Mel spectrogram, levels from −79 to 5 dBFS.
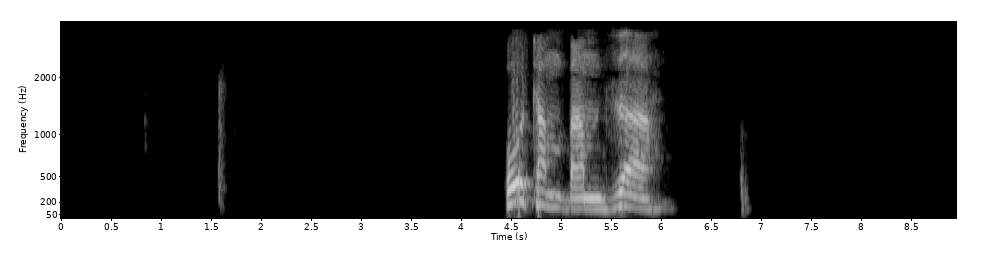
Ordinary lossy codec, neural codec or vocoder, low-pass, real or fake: MP3, 24 kbps; vocoder, 44.1 kHz, 128 mel bands every 512 samples, BigVGAN v2; 3.6 kHz; fake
